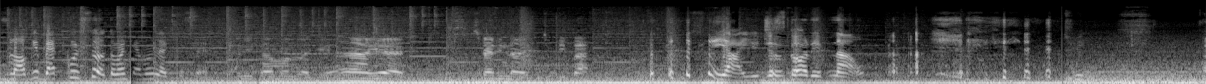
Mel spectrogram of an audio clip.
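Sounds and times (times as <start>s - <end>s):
car engine and road rumble: 0.0s - 12.0s.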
